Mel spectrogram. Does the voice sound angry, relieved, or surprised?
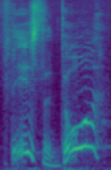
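surprised. It is said with a surprised tone. A door turned up somewhere unexpected. "and surprise"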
